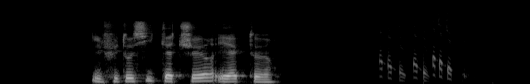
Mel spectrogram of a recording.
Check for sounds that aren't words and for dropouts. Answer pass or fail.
fail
